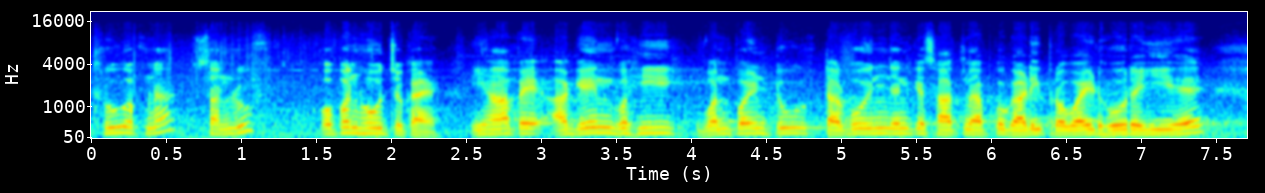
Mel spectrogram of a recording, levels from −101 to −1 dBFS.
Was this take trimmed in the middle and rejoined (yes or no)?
yes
